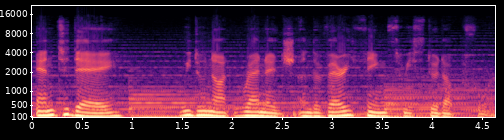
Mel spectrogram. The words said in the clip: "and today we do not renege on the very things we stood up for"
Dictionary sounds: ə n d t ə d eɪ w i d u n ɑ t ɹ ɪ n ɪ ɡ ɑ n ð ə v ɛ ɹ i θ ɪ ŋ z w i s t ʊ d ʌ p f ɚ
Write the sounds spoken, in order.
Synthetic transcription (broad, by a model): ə n t ə d eɪ w i d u n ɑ t ɹ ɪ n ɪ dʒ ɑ n ð ə v ɛ ɹ i θ ɪ ŋ z w i s t ʊ d ʌ p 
